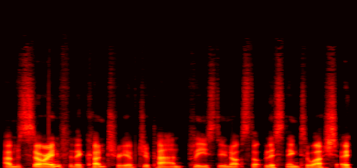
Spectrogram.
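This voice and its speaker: A man's voice: lowish voice, quick pace, pushed and bright, no room sound, studio quality. A man hosting a podcast who laughs easily, chats casually and then reads out a case. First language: English. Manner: giggly, self-deprecating, reads narration. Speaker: podcast host. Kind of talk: casual chat and reading a case.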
